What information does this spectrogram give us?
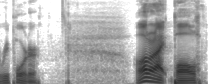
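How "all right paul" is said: playful put-on Scottish accent. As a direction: tease the weatherman in a Scottish brogue. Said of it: "that was a Scottish accent".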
